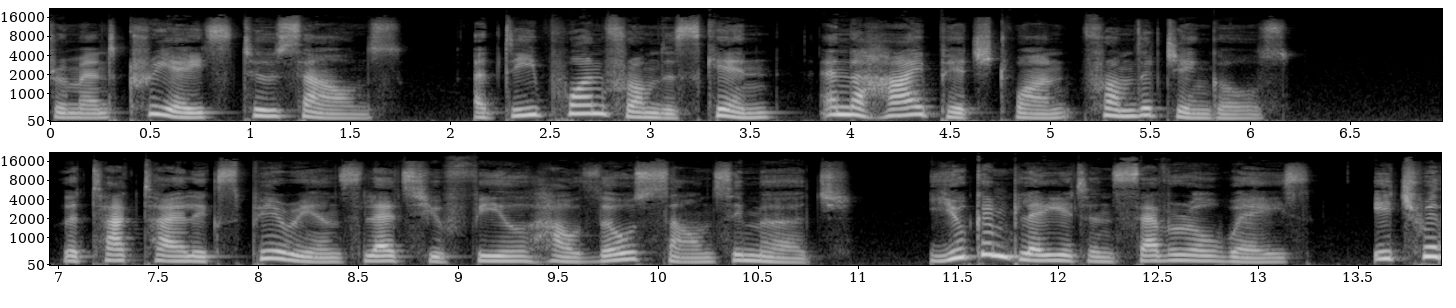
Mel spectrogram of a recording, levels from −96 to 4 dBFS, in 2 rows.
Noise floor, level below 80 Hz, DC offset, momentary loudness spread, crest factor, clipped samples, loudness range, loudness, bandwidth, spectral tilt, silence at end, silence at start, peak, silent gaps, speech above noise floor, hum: -72 dBFS; -56 dBFS; under 0.1%; 11 LU; 20 dB; under 0.1%; 3 LU; -25 LUFS; 18.5 kHz; -4.5 dB/octave; 0 s; 0 s; -6 dBFS; none; 47 dB; none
